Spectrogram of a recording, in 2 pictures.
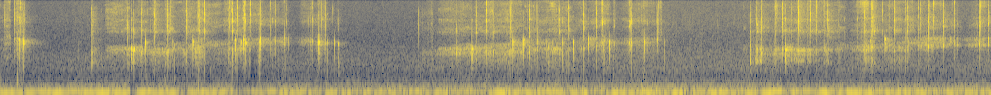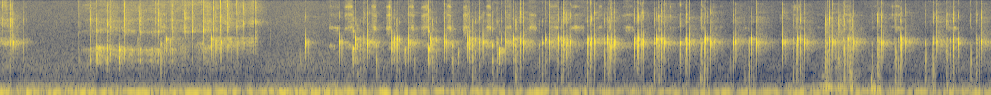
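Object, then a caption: Articulated plastic fidget toy with hollow ring segments. A rainbow articulated plastic fidget slug made of hollow ring segments is held in the hand, bent and shaken so the segments click against each other. For the first ten seconds, rapid bursts of dry, bright plastic clicking come in short waves with brief pauses, over a steady low hum. The clicking then turns into a continuous, faster rattle until the end.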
